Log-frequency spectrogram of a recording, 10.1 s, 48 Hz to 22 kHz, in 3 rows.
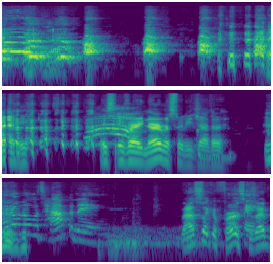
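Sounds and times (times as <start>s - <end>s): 
dogs howling: 0.0s - 1.3s
dogs barking: 0.0s - 3.7s
laughter: 2.7s - 4.9s, 6.6s - 7.1s
speech: 2.8s - 8.4s, 9.0s - 10.0s.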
